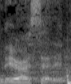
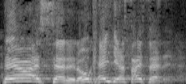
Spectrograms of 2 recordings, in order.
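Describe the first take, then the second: First: Low, quiet aside; muted admission. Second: Punchy, raised-pitch confession to the room; defiant admission. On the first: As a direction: slip it in under your breath, low. Muted aside, then repeated loudly. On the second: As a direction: own up to it boldly for a laugh. Repeats the muted admission loudly. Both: Real, not acted.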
